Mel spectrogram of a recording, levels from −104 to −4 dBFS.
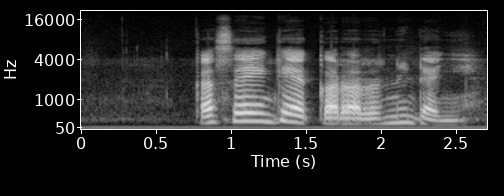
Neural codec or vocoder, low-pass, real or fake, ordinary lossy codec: none; 19.8 kHz; real; none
